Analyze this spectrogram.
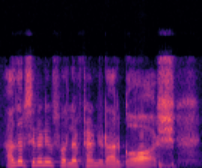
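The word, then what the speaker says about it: gauche: h e uh you are probably tempted to pronounce it GOI now GOI we know is a lion cloth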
